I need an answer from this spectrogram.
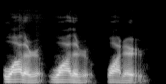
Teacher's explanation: In water, the T isn't a clear T sound. It's a sound called a tap. So to make a tap, you need to have your tongue, this is your tongue, quickly touch the roof of your mouth, 上 颚.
